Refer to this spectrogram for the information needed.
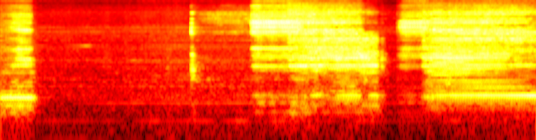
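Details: Lathe turning a long stair spindle for a final-shape cut, with the spindle supported from behind with equal pressure to stop vibration. Even cutting hiss in bursts with no chatter or rattle: smooth cut without chatter.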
